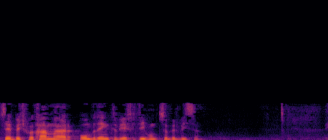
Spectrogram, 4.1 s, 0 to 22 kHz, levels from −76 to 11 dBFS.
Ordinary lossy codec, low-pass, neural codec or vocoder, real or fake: MP3, 24 kbps; 7.2 kHz; codec, 16 kHz in and 24 kHz out, 0.6 kbps, FocalCodec, streaming, 2048 codes; fake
